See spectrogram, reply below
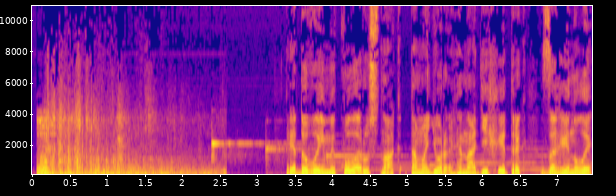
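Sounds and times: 
explosion of an old van packed with TNT at a checkpoint near Mariupol Ukraine: 0.0 - 2.6
heavy crackling debris from a van explosion: 0.0 - 2.6
speech: 3.4 - 7.4.

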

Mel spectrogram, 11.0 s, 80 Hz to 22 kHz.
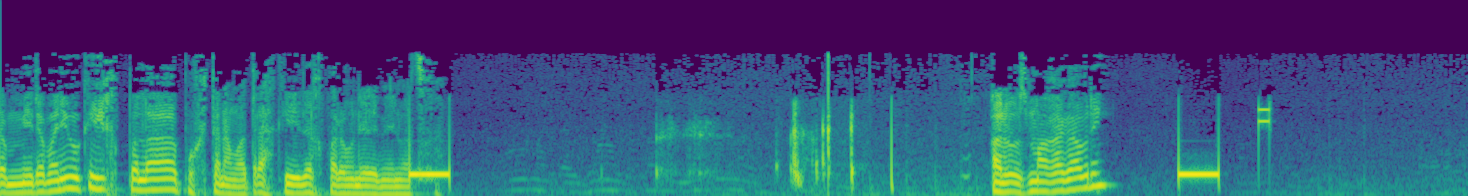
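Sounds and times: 
speech: 0.0 - 3.4, 7.4 - 8.4
phone-line busy tone from a dropped caller connection: 8.8 - 9.2.

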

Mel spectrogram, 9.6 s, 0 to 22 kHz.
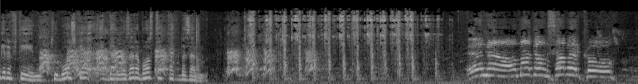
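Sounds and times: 
speech: 0.0 - 3.8, 7.0 - 9.3
dog barking: 0.6 - 2.7, 3.4 - 4.9.

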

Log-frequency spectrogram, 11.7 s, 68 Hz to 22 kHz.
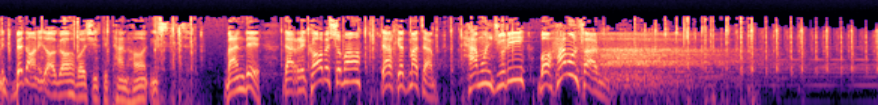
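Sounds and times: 
typing on a computer keyboard: 0.0 - 2.8, 3.8 - 6.8, 8.4 - 11.7
speech: 0.0 - 8.8.

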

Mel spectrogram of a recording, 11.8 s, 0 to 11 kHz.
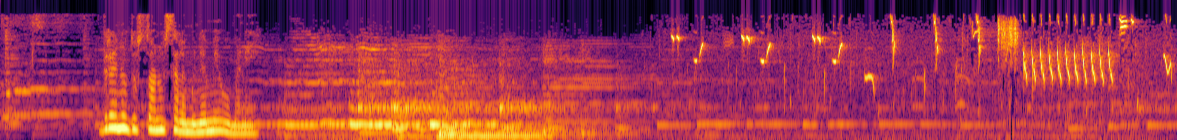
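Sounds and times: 
speech: 1.1 - 2.8
sustained tones: 2.6 - 9.8
birds chirping and singing: 6.6 - 11.7.

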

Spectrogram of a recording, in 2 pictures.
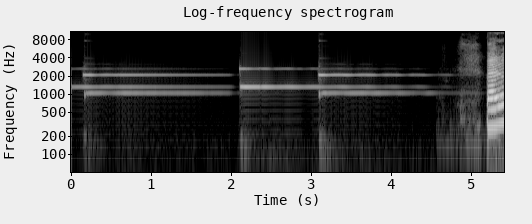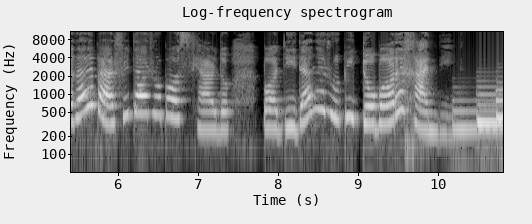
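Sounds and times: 
house doorbell chiming with electronic tones: 0.0 - 4.7
speech: 4.9 - 10.4.

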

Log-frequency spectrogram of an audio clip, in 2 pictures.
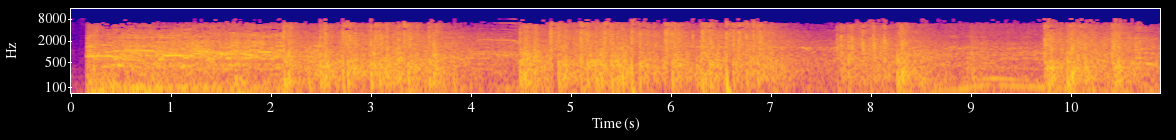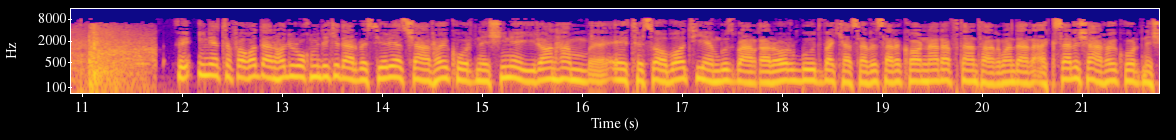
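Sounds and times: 
loud agitated crowd of protesters: 0.0 - 4.8, 7.1 - 11.8
people shouting: 0.0 - 5.7, 6.6 - 11.8
rapid bursts of gunfire during street clashes in Paveh Iran: 2.1 - 8.7, 9.7 - 11.6
speech: 12.0 - 21.7.

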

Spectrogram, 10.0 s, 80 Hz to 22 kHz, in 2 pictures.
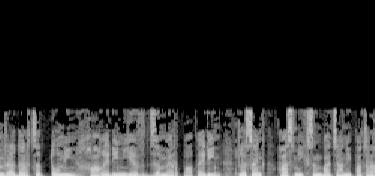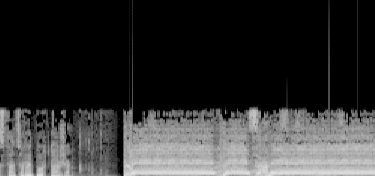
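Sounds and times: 
speech: 0.0 - 7.2, 7.9 - 9.4
25-seat children's amusement train whistling in a town square: 6.7 - 9.9.

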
